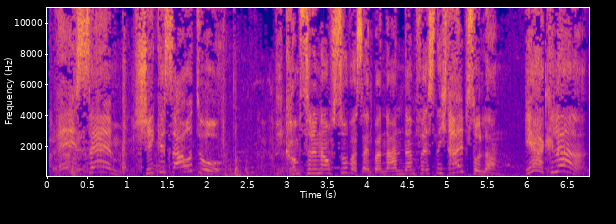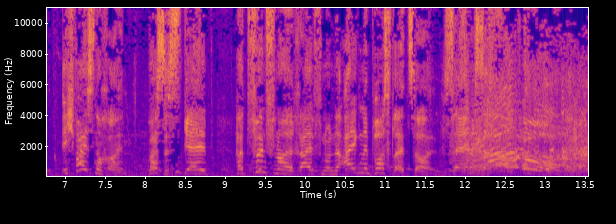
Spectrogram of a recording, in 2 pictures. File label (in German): Junge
